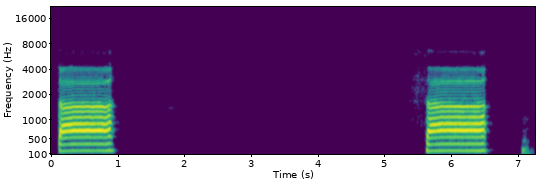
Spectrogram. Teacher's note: زبان کا کنارہ اور اوپر کے دانتوں کے ساتھ ٹچ کر کے پڑھیں گے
